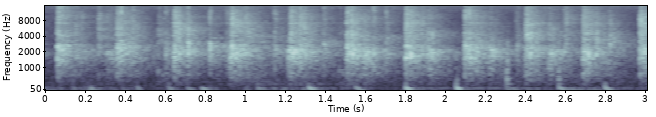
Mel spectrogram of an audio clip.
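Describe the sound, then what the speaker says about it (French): A small audience applauds to welcome a guest onto a stage, with loose, uneven hand claps close by, fairly loud and sparse rather than a dense ovation. "Est-ce qu'on peut recevoir avec des applaudissements bien mérités Monsieur Aimé Khessou"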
